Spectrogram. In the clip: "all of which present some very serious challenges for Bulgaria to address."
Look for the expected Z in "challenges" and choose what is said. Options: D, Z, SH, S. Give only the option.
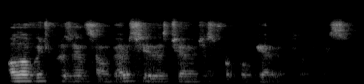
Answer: S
